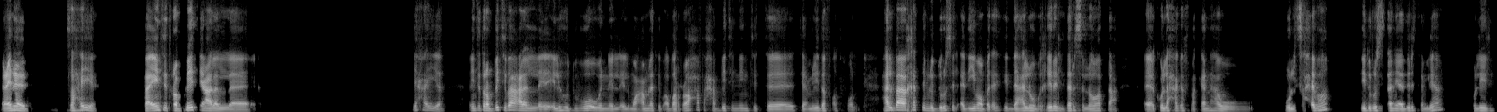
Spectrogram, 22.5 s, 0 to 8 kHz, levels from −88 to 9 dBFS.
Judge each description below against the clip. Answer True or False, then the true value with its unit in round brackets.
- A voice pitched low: True (125 Hz)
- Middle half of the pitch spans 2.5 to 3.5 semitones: True (3.2 semitones)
